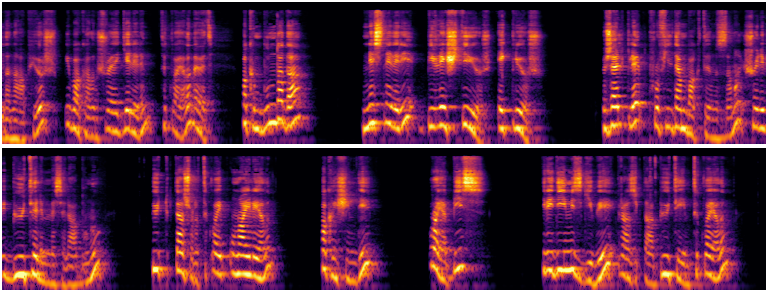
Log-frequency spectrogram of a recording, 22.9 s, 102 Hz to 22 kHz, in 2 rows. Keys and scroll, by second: 1.5 space, 9.6 1, 15.4 space, 20.6 s, 21.9 space.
